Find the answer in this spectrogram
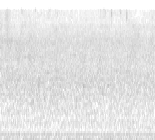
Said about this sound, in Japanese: けど、そうしていると扇風機の音が聞こえなくなっていたよね。扇風機の音が無意識の世界に入ってしまっている。と言っても、今 私が扇風機の話を出したことによって扇風機の音が意識に上ってきちゃったね。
